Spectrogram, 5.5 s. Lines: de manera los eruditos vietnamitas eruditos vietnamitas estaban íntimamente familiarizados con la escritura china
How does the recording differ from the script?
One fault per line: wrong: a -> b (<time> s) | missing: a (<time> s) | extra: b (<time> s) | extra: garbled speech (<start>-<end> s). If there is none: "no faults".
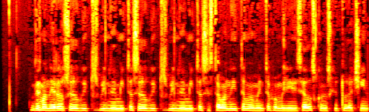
no faults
